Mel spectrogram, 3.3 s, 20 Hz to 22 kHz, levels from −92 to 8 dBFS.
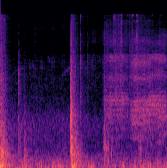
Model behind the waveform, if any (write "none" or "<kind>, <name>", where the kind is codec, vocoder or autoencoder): none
